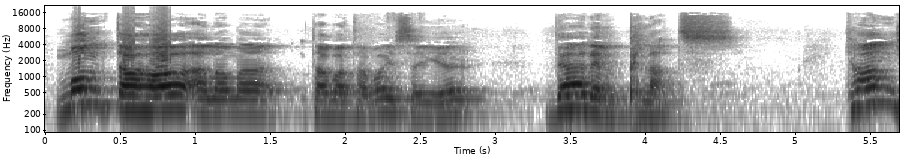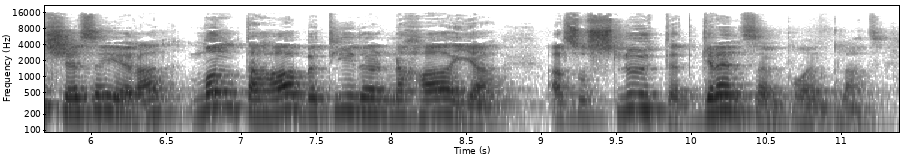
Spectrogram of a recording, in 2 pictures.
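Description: A man's voice: sits high, a little mellow. A man giving a religious lecture, explaining terms and asking his listeners questions. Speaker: Islamic preacher. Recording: echoey room.

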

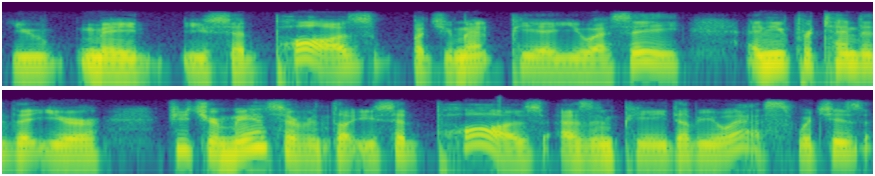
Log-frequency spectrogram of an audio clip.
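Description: A man's voice: a little high, normal speed, hardly any pauses, darkish tone, dry recording, lo-fi sound. A man co-hosting a podcast, casually chatting about music with dry, mock-serious teasing. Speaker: podcast co-host.

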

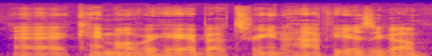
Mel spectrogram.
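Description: A young gym coach from Ireland tells his story in a casual interview, halting and rambling with plenty of fillers. His Irish-accented voice is medium-pitched and monotone.

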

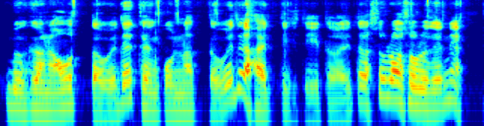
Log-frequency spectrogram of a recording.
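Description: Male expert, polite explanatory talk, animated intonation, brisk pace, softened by tentative phrasing. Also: a little high, no room sound. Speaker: expert guest, labor consultant. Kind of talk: conversational advice. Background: faint music.

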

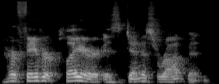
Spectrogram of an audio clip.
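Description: A man co-hosting a casual sports podcast, talking in a hesitant, halting way. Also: mid-range voice, lively intonation. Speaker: podcast co-host.

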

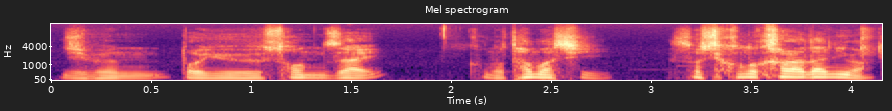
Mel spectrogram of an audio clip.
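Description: A man's voice: medium pitch, measured pace, dark tone, no room sound. A man hosting a casual podcast, polite and agreeable, often chiming in. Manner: agreeable, polite, frequent interjections. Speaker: podcast host.

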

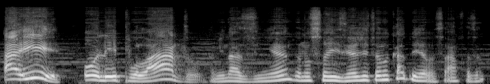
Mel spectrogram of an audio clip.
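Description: A man on a podcast panel telling a story in casual chat, relaxed and slangy, poking fun at himself. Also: sits high, a little fast, vocal fry, husky, soft background music. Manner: relaxed, slangy, self-mocking.

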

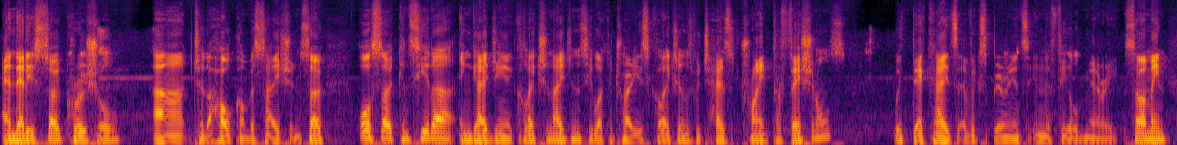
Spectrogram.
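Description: Nasal man giving calm advice. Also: mid-range voice, a little fast. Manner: calm, instructive, repeats "okay". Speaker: debt collection expert. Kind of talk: podcast interview answers.

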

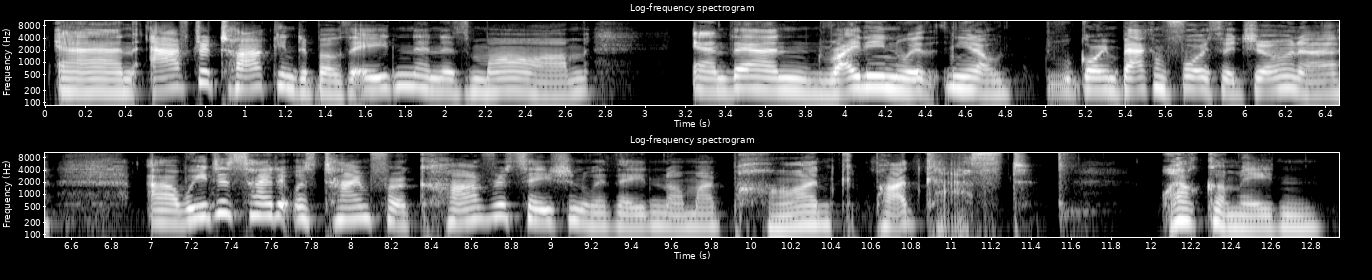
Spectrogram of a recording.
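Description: Woman podcast host, excited and chatty, laughs a lot, medium pitch. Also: moderate pace. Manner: enthusiastic, chatty, laughs often. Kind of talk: casual interview.

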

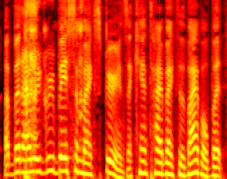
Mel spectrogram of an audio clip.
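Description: A man's voice: sits high, lively intonation, very fast, dry recording, clean studio sound. A man co-hosting a podcast, jumping in eagerly to argue a point in a casual book discussion. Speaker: podcast co-host.

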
